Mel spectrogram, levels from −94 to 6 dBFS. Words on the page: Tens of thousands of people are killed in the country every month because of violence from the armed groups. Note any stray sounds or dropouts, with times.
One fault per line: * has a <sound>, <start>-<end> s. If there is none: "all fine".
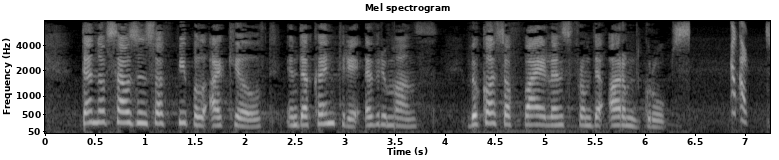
* has a chirp, 6.9-7.1 s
